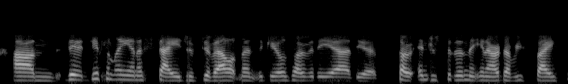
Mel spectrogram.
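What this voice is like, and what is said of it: New Zealand accent. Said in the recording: “we can tell by your accent you are a Gold Coast local, i.e., a, Kiwi.”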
